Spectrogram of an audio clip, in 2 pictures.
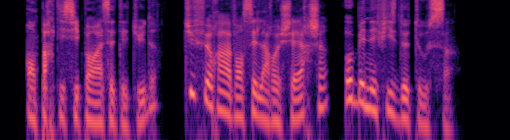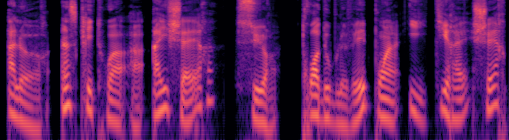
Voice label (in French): voix off; ishare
